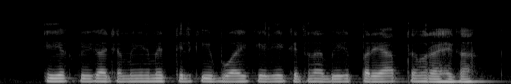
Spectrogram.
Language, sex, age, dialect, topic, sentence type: Hindi, male, 18-24, Awadhi Bundeli, agriculture, question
